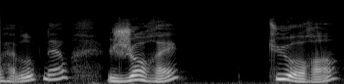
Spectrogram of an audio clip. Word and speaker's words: tu auras: J'aurai, tu auras, final S not pronounced, il aura, elle aura,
